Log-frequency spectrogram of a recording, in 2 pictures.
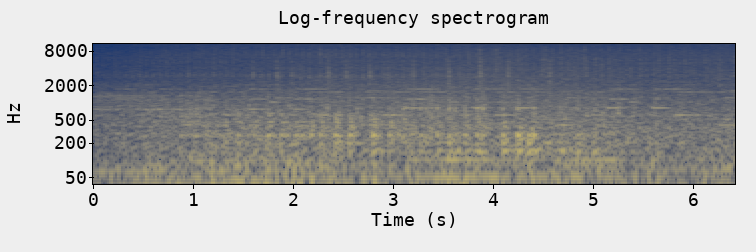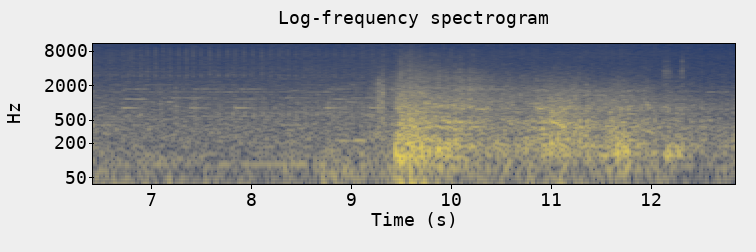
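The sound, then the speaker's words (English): Steady heavy rain hisses throughout a strong summer storm in the Gulf of Haraki, then a loud thunderclap bursts in near the end and rumbles on beneath the downpour. No voices. “Out in the Gulf of Haraki, the summer storm was unexpectedly strong.”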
